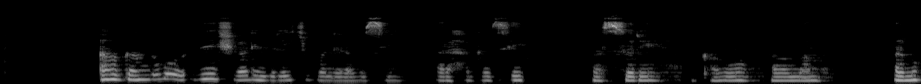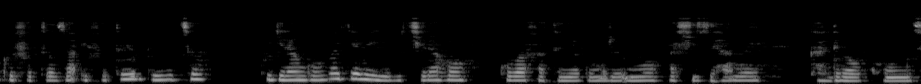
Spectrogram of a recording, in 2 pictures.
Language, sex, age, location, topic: Kinyarwanda, female, 36-49, Kigali, health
